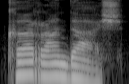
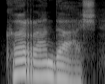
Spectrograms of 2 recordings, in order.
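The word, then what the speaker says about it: карандаш: maybe two syllables in front of the stressed syllable it reduces to uh gaziata karan dash karan dash okay so just compare remember we can transcribe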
